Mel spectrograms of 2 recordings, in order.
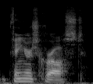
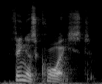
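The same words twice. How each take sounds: First: Said in the usual way. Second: Lightly voiced Penguin villain; a hint of a squawky gangster; penguin accent. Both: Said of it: "that's my penguin accent".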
